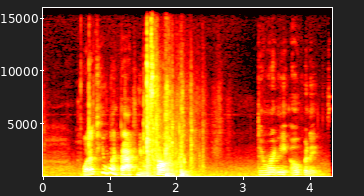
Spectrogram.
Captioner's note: parts clatter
